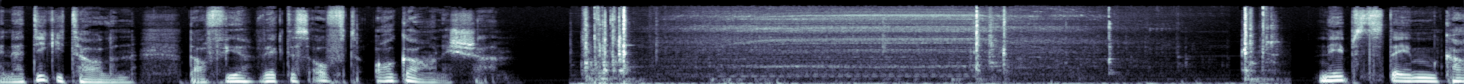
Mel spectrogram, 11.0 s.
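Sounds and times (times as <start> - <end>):
speech: 0.0 - 3.8, 9.9 - 10.9
analog tape machine running: 4.3 - 9.7.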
